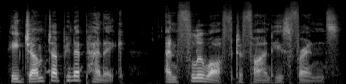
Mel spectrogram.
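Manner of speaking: ordinary delivery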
